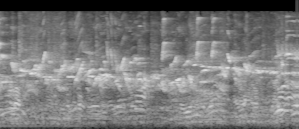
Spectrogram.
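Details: Young caged white-rumped shama singing hard: clear repeated upswept whistles and rapid chattering phrases, mixed with lower curved harmonic tones, possibly voices, in a busy setting.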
